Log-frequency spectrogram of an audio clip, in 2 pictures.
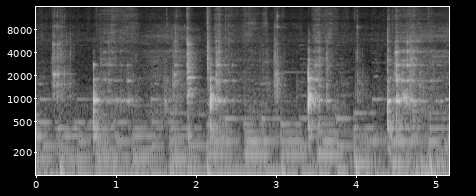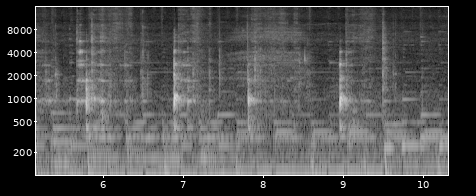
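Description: A slotted wooden spatula scraping and knocking in a nonstick kadhai and against a small bowl as fried cashews and almonds are scooped out, with a sharp knock about once a second.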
